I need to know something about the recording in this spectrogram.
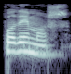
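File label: "podemos", Spanish; verb-conjugator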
